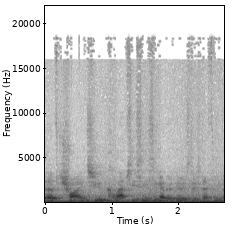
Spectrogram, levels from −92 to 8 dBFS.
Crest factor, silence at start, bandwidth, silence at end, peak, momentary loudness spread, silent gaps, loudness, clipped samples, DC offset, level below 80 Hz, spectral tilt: 12 dB; 0 s; 19.5 kHz; 0 s; -2 dBFS; 3 LU; none; -17 LUFS; under 0.1%; under 0.1%; -18 dBFS; -7.5 dB/octave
